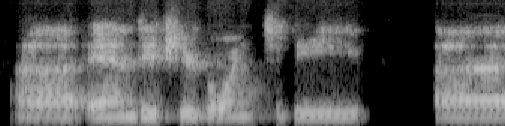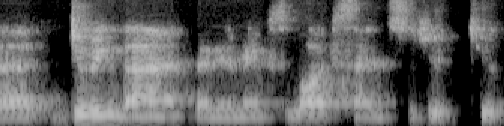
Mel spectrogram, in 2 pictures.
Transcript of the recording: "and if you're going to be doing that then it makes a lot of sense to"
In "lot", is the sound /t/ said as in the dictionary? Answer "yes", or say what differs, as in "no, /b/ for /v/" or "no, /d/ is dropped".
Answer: no, /t/ is dropped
